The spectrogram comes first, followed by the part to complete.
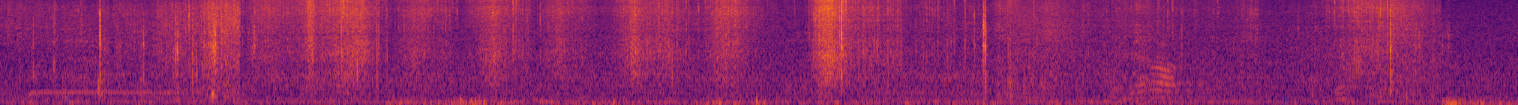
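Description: Footsteps crunching and shuffling through dry fallen leaves, in an irregular run of steps, with a couple of sharp clicks among them.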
